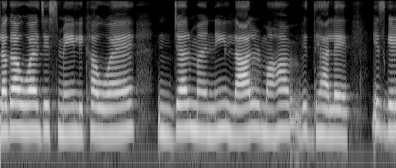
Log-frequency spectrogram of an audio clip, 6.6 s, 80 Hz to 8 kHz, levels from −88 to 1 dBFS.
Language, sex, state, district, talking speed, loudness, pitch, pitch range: Hindi, female, Bihar, Vaishali, 120 wpm, -17 LUFS, 215 Hz, 205-225 Hz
